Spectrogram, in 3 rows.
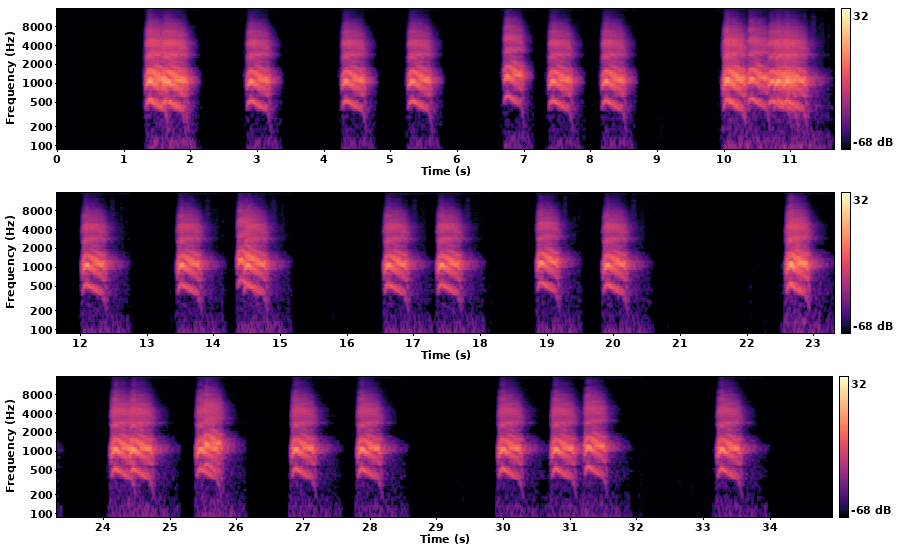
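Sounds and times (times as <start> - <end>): crows cawing: 1.4 - 2.2, 2.9 - 3.4, 4.3 - 5.8, 6.8 - 8.7, 10.0 - 11.4, 12.1 - 12.6, 13.5 - 15.0, 16.6 - 17.9, 18.9 - 20.4, 22.6 - 23.2, 24.2 - 26.0, 26.9 - 28.4, 30.0 - 31.8, 33.2 - 33.8.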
